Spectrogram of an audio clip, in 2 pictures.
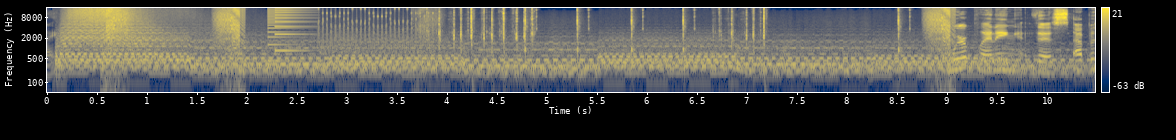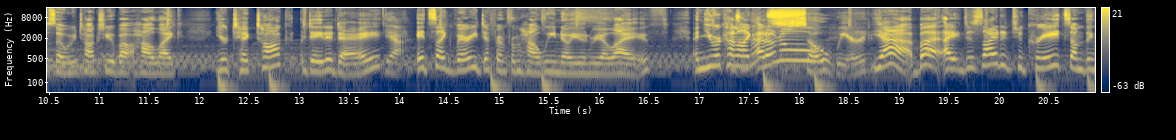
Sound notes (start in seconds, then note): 0.0 upbeat electronic music; 3.9 keyboard clacking; 6.4 mouse button clicking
